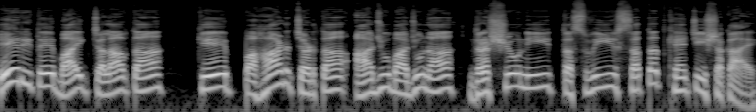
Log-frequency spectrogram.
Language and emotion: Gujarati, neutral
